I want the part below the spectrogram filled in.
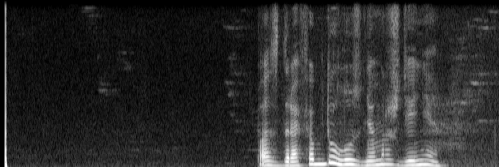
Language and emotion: Russian, neutral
